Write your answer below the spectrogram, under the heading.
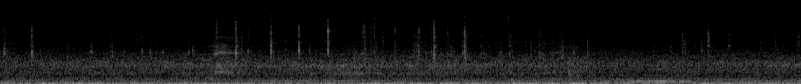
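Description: Irregular light clicks and ticks of stiff insulated wires and fingers knocking against the plastic housing of a Tesla Wall Connector as the stranded leads are pushed up into its terminals.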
